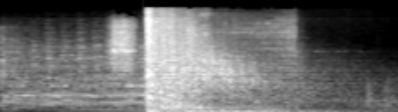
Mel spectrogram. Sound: shotgun blast

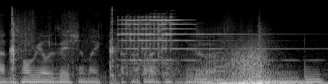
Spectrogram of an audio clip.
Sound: bell rings; upbeat music

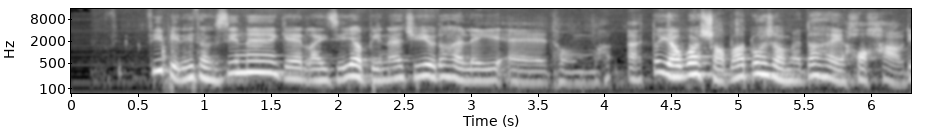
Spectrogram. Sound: Cantonese

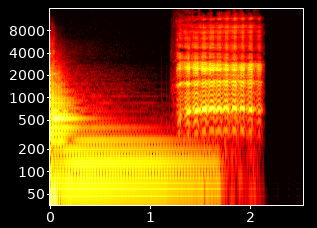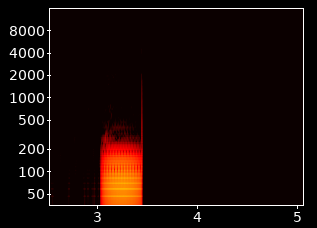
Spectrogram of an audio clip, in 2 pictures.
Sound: sheep bleats

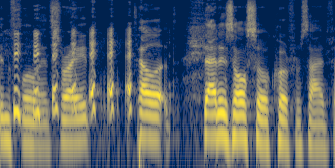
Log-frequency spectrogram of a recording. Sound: laughs

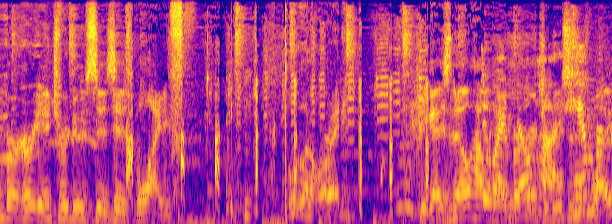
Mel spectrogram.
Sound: laughter

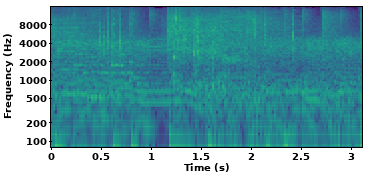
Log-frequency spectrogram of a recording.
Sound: slurping

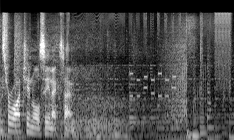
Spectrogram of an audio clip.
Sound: gadget beeping; thrilling music

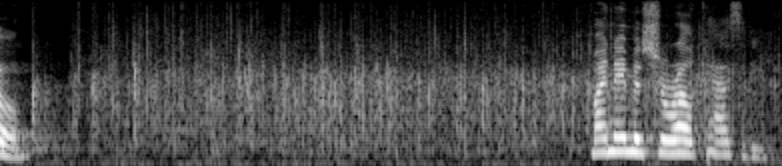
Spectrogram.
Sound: audience applauding

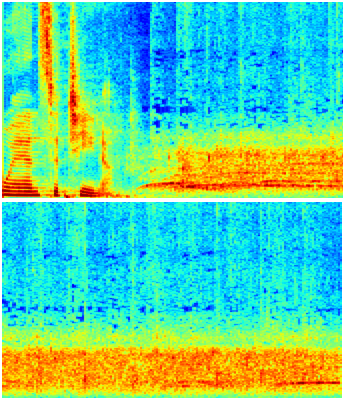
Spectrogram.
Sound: audience applause

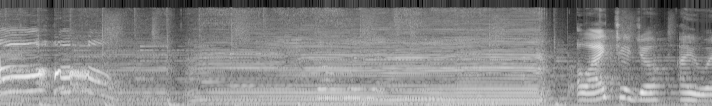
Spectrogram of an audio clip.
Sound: motor rumbles loudly

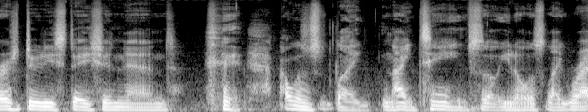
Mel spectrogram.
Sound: chuckles

